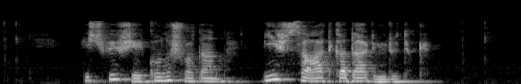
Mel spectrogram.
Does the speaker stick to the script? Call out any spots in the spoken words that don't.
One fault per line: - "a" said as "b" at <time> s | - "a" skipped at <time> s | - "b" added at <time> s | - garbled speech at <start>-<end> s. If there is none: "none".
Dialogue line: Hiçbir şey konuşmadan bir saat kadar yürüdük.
none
